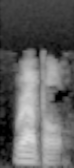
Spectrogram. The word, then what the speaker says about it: Rebol: Actually, much more like third as the fourth was mere mandate that the first mention of Rebol have in parenthesis pronounced Rebel.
